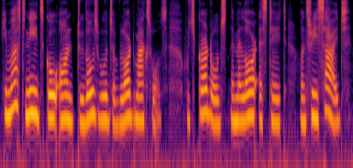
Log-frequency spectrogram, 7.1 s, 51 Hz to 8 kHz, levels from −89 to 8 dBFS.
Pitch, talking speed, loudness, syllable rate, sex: 230 Hz, 160 wpm, -16 LUFS, 4.4 syllables/s, female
